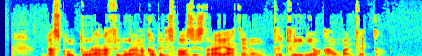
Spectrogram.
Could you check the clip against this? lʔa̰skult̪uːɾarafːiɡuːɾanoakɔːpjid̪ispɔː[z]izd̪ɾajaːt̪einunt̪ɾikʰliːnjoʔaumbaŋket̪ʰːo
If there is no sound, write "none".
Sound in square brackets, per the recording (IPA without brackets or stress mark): z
